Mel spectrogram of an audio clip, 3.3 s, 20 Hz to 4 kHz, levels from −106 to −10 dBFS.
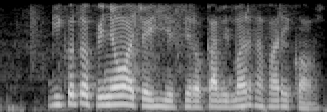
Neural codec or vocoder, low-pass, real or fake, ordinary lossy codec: none; 3.6 kHz; real; none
